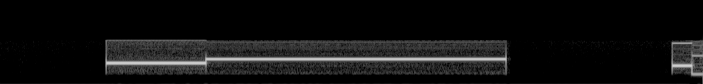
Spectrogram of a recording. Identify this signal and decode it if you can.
Two-tone page, heard as a one-second tone, then a three-second tone, about 1010 then 1220 Hz. It is heard from 1.1 to 5.1 s.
